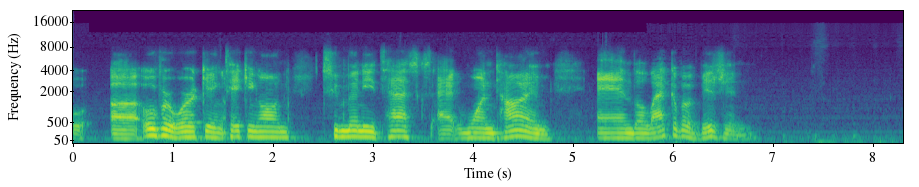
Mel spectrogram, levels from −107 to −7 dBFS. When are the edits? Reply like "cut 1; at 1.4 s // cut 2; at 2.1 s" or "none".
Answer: cut 1; at 1.5 s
